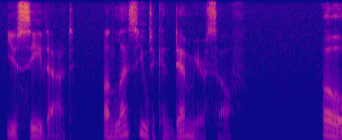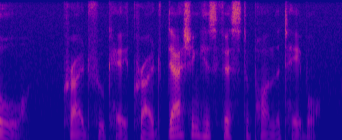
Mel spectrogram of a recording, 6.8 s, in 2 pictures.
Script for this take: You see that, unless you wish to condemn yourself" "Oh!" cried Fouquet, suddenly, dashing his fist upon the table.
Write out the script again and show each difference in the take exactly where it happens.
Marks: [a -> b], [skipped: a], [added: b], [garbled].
You see that, unless you [skipped: wish] to condemn yourself" "Oh!" cried Fouquet, [suddenly, -> cried] dashing his fist upon the table.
